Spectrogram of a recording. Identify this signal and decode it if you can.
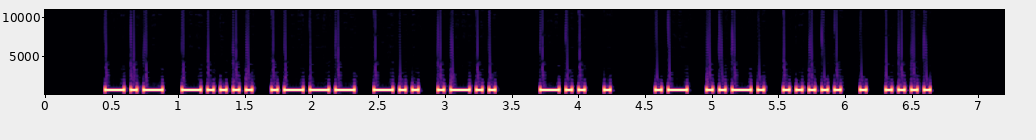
Morse code, heard as a keyed tone, about 25 wpm, 700 Hz. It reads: K6JDL DE AF5EH
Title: USA Callsign DE Callsign - 5 Characters - 25wpm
